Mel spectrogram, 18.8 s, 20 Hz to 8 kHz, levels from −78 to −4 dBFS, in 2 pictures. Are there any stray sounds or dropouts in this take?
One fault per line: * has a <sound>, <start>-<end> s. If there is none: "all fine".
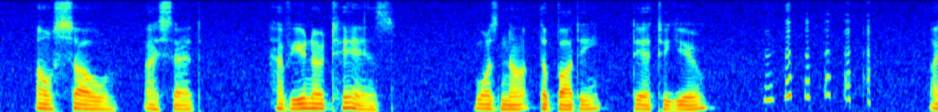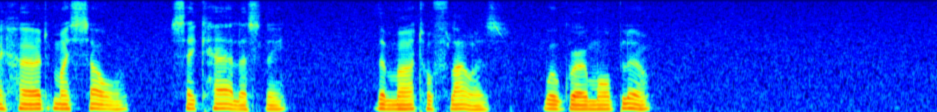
* has a laugh, 7.6-8.7 s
